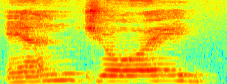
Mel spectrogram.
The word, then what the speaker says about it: enjoyed: So that you spell it with the ed, but you only pronounce the d.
